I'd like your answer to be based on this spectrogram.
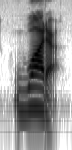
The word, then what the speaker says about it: what a: E é bem comum pronunciar assim, water.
